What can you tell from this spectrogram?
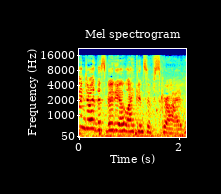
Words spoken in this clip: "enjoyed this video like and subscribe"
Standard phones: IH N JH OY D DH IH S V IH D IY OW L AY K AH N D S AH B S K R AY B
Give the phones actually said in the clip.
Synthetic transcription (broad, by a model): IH N JH OY D DH IH S V IH D IY OW L AY K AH N S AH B S K R AY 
